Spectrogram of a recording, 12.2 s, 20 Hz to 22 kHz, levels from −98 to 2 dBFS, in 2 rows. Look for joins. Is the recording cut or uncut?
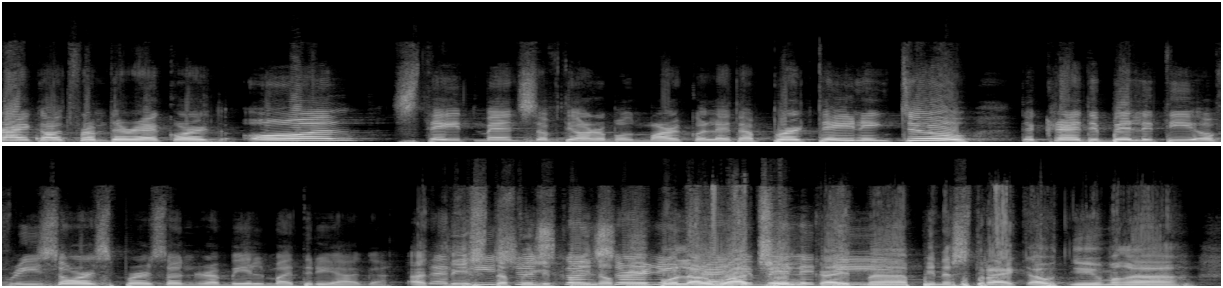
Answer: cut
